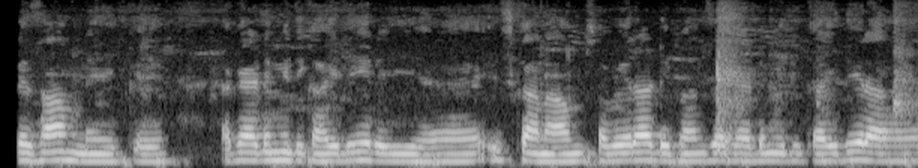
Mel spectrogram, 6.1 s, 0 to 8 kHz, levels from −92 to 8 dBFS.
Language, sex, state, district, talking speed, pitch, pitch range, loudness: Hindi, male, Haryana, Jhajjar, 155 wpm, 135 Hz, 130-145 Hz, -15 LUFS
